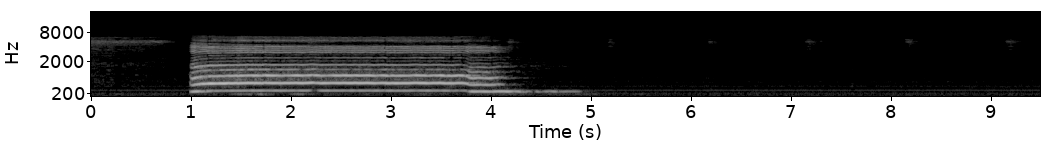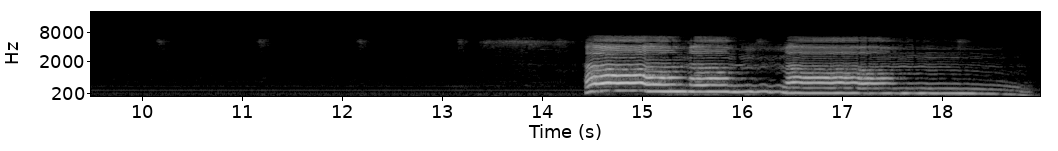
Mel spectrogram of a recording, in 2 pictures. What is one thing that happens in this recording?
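A young woman sings long, held notes close by, trailing off at the end of each phrase.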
